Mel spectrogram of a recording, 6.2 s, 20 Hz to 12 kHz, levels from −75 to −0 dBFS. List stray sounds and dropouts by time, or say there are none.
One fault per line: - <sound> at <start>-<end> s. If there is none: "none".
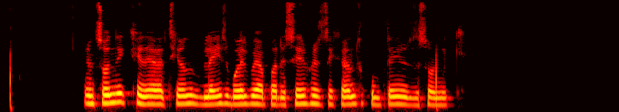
none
